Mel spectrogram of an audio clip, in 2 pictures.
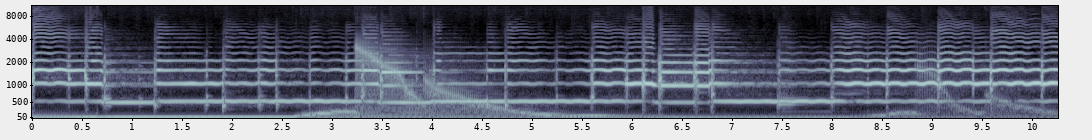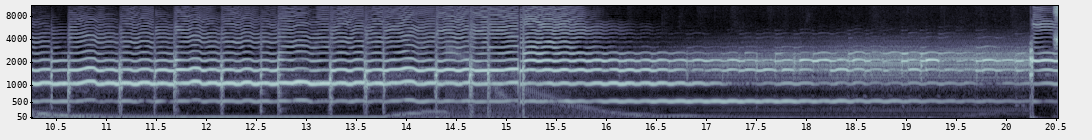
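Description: Instrumental electronic music: a long held, effected electric guitar note rings over deep swooping bass glides and a ticking beat. The bass drops away in the last second or so.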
